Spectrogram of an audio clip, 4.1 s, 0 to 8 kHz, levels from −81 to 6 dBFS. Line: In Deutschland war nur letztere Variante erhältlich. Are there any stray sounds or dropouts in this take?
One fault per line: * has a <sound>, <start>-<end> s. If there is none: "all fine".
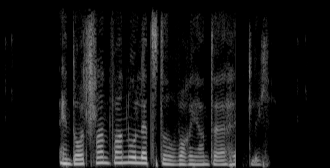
* has a dropout, 2.9-3.0 s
